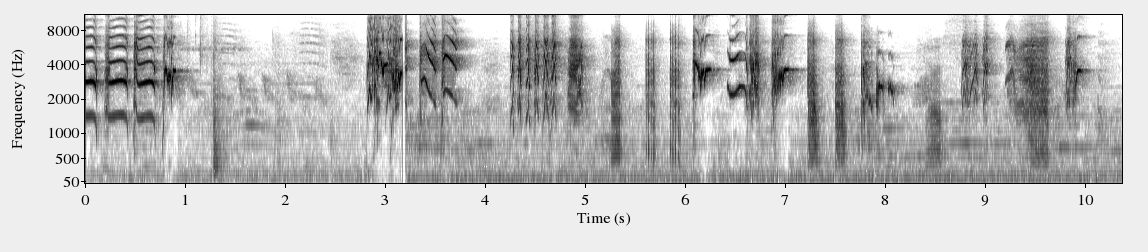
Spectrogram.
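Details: Provocation calls of a Javan myna: a loud burst of wavering whistles, a pause, then bursts of harsh rasping squawks alternating with clear sliding whistles.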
